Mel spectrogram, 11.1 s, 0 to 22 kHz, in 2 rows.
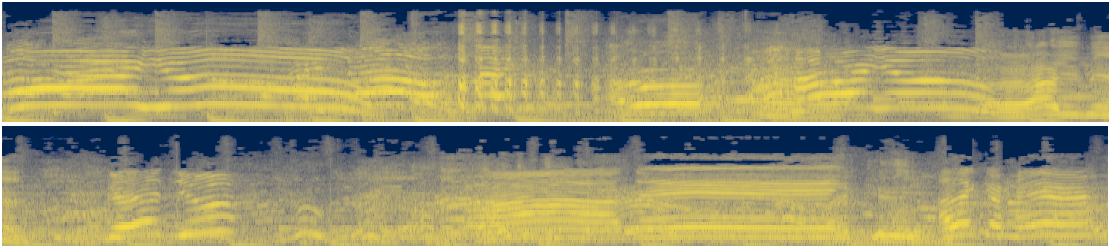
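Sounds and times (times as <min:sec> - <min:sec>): people talking and calling out: 0:00.0 - 0:11.0.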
